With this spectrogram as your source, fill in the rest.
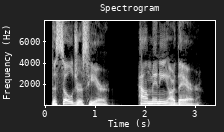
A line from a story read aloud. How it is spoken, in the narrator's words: said Compton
